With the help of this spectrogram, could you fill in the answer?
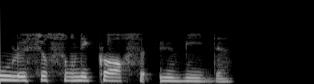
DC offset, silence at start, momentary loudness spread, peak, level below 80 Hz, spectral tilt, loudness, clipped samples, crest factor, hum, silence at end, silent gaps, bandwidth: under 0.1%; 0 s; 12 LU; -10 dBFS; -68 dBFS; -7.5 dB/octave; -26 LUFS; under 0.1%; 16 dB; none; 0.85 s; none; 4.5 kHz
